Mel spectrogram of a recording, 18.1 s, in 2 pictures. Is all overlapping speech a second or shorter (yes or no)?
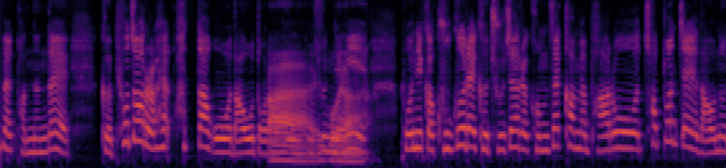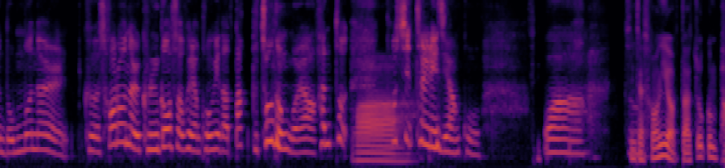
no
